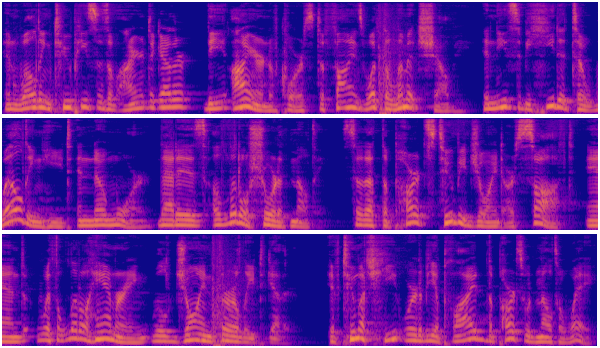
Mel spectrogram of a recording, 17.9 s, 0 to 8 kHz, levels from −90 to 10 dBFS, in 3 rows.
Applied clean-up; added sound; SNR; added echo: classical method WPE with log-MMSE.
